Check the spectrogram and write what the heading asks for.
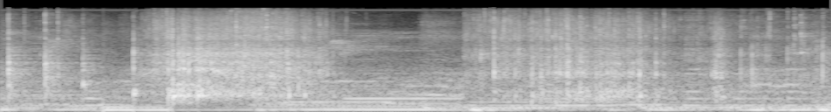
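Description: Ice cubes poured into a plastic cup in two crackling rushes, about a second in and again near the end, over background music.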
